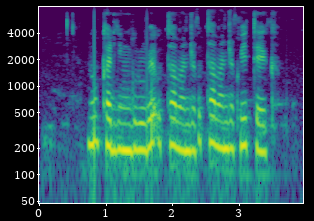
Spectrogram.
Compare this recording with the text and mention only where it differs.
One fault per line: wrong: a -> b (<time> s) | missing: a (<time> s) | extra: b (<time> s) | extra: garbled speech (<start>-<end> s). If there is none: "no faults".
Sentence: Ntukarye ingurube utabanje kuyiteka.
extra: utabanje (2.4 s)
